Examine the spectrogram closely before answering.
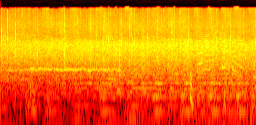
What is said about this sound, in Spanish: Oye, un aplauso. ¡Qué maravilla!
